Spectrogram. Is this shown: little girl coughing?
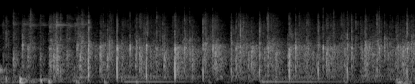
no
